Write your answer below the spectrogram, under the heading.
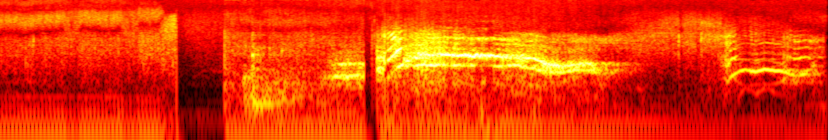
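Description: woman screaming loudly

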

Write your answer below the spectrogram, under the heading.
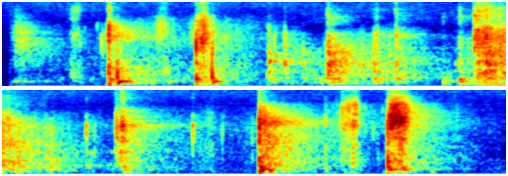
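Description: door being opened

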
